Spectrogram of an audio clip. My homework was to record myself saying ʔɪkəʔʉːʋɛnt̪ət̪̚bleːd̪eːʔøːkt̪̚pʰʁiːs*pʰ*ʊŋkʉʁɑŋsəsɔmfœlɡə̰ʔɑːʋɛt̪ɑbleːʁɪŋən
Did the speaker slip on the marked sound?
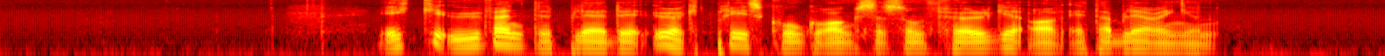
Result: yes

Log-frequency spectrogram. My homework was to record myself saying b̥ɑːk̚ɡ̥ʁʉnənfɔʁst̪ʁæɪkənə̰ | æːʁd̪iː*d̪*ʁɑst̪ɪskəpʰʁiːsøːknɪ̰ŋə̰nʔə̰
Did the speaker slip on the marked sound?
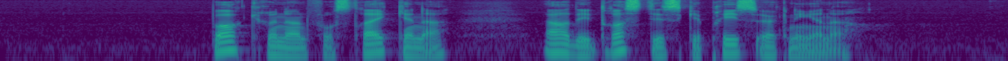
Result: no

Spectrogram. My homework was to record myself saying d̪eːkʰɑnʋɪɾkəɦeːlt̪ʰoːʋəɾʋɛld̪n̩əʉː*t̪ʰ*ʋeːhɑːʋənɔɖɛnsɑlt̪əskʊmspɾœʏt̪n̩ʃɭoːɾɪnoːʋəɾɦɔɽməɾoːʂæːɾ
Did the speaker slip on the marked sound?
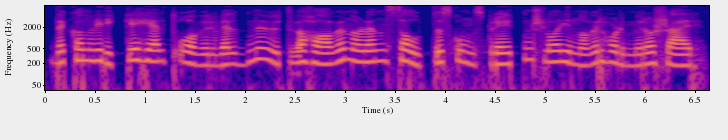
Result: yes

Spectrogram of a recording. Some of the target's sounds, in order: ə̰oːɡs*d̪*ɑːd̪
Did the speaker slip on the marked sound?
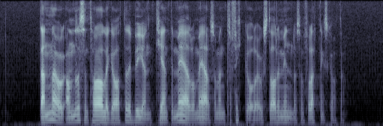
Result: yes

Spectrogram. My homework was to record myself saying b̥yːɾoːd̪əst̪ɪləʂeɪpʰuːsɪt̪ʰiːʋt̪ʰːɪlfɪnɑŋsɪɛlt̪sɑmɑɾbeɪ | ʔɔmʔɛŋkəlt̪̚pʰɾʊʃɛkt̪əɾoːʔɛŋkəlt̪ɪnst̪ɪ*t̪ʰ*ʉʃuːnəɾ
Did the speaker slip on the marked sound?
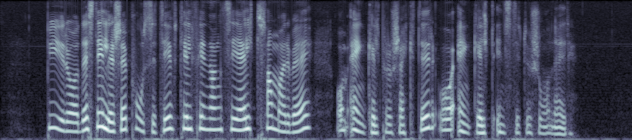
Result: yes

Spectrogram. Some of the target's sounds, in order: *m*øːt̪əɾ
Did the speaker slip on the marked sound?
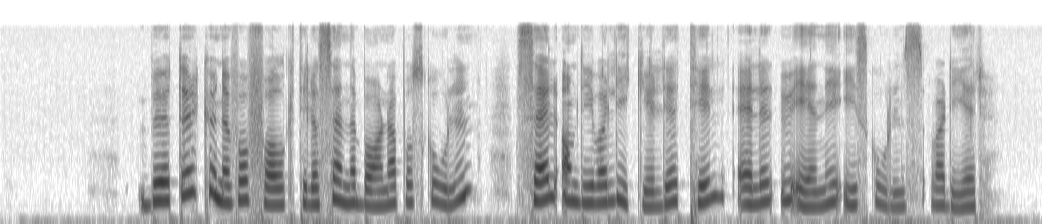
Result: yes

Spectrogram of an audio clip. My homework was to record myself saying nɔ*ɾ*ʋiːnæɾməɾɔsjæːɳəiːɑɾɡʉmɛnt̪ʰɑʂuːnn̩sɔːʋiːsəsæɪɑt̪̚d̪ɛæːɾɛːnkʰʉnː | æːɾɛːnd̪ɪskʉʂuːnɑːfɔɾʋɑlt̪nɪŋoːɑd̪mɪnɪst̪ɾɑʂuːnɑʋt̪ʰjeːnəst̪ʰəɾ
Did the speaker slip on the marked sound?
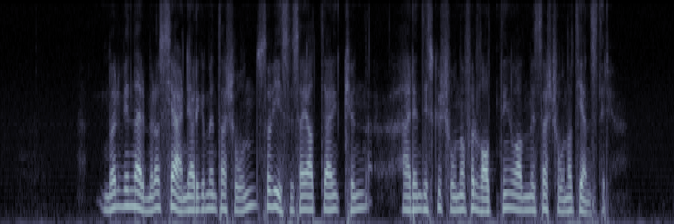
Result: no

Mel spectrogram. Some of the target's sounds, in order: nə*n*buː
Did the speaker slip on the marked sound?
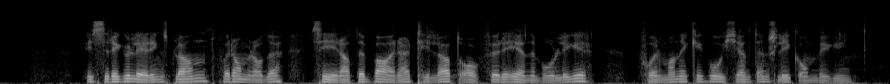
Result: yes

